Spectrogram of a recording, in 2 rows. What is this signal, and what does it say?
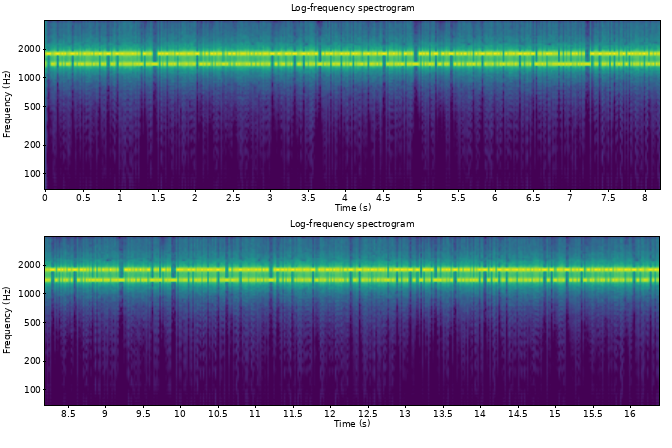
RTTY, about 75 baud. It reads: TELEPRINTERS, NARROW BANDWIDTH TERMINAL UNITS, CONTINUED USE OF 170 HZ SHIFT AT 100 WPM, AND EXCESSIVE ERROR RATES DUE TO MULTIPATH DISTORTION AND THE
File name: teletype-RTTY-75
